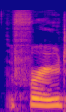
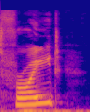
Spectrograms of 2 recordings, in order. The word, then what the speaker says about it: Freud: play football calm down fruit no Freud Freud Freud dude then that's not how you pronounce it so it's Freud Boyd Ava wishes she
